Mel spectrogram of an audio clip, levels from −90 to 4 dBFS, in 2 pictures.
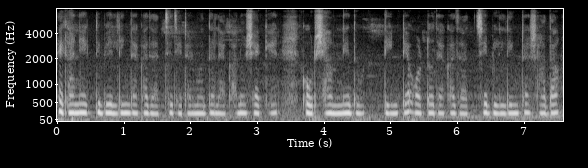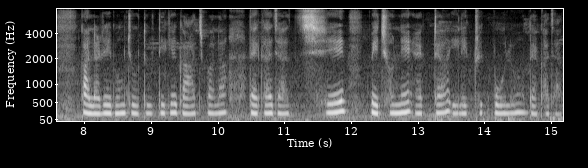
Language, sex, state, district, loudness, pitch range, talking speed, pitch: Bengali, female, Tripura, West Tripura, -17 LUFS, 215-230 Hz, 120 wpm, 220 Hz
